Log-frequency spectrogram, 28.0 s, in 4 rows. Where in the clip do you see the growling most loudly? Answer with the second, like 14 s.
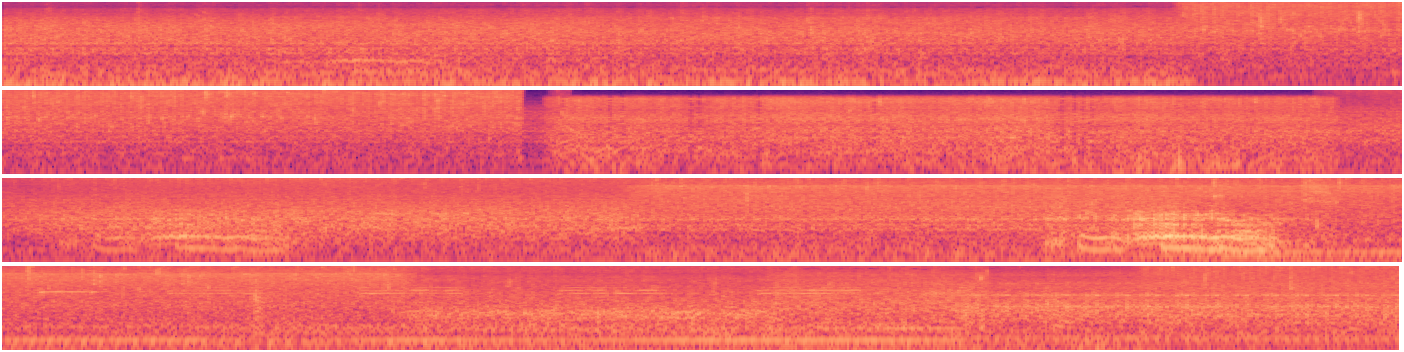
20 s.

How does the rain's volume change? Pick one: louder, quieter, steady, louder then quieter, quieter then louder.
steady.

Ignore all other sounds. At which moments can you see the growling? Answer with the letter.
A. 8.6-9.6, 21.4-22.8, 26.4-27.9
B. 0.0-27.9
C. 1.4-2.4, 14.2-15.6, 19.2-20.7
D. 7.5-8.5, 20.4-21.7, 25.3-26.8
C.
